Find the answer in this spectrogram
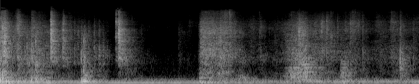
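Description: Hand truck loaded with a wood stove rolling over a concrete floor, with a rumble and a few short knocks from the load, over a steady low hum.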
